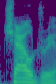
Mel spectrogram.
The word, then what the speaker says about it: Chaudhry: Anyway, next emails from the absolutely lovely Akshay Chaudhry, or Chaudhry, I suppose, would be a better pronunciation, who, of course, we've known for a long time.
